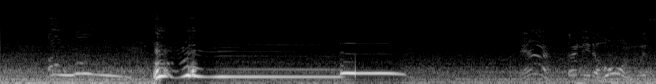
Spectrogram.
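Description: A Rhodesian ridgeback howls inside a parked Range Rover Classic during a camping trip in Wales: one loud, wavering, sustained howl of about two seconds. Quieter human voices come before and after it.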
